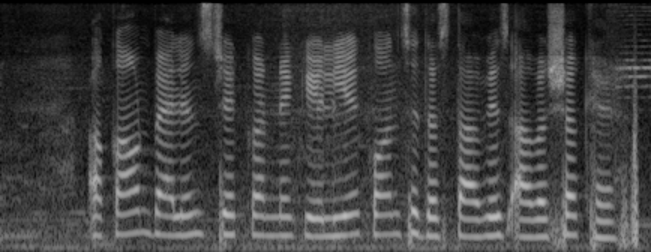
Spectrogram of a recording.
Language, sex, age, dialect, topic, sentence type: Hindi, female, 18-24, Marwari Dhudhari, banking, question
